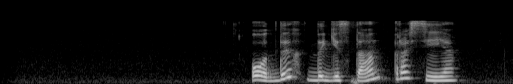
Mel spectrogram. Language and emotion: Russian, neutral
